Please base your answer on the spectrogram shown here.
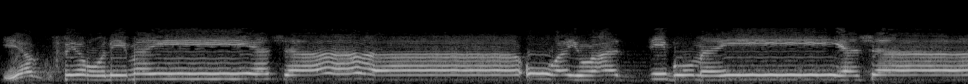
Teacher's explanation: كثير المد الأول. خلى أربع حركات لمن يشاء الأول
